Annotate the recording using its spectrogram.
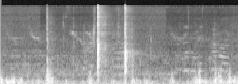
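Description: Low wind rumble on the microphone, with three sharp cracks about half a second in, a second in and just after.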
